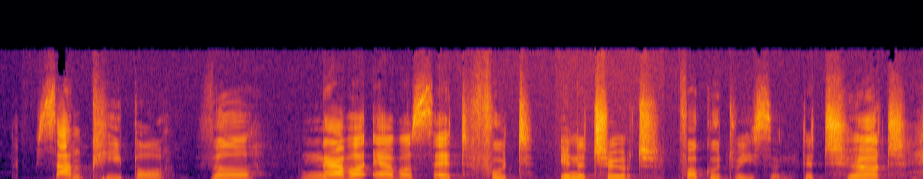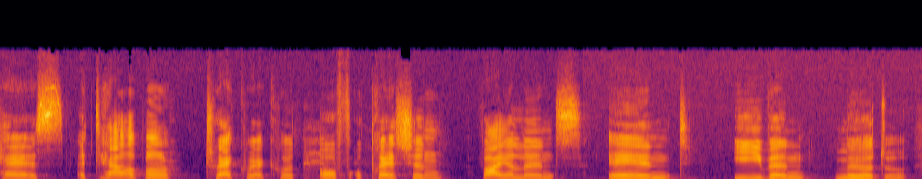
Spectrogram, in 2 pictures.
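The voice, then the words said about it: German accent. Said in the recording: “I speak with an accent. I speak with a German accent.”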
